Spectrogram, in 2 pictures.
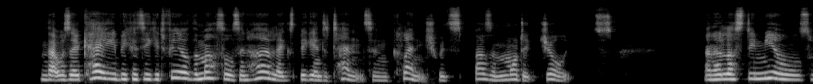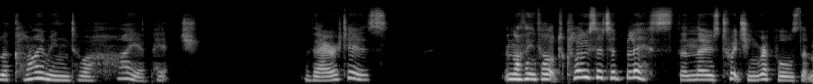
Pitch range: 205-250 Hz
